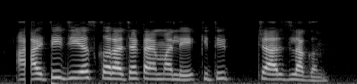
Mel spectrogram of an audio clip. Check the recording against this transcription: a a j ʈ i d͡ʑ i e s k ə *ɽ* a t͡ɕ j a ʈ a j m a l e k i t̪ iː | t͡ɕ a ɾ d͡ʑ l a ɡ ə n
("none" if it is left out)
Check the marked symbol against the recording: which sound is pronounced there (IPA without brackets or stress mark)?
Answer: ɾ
